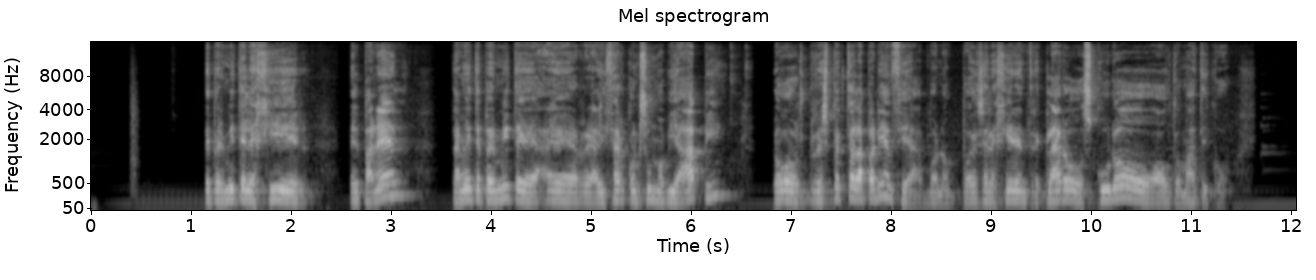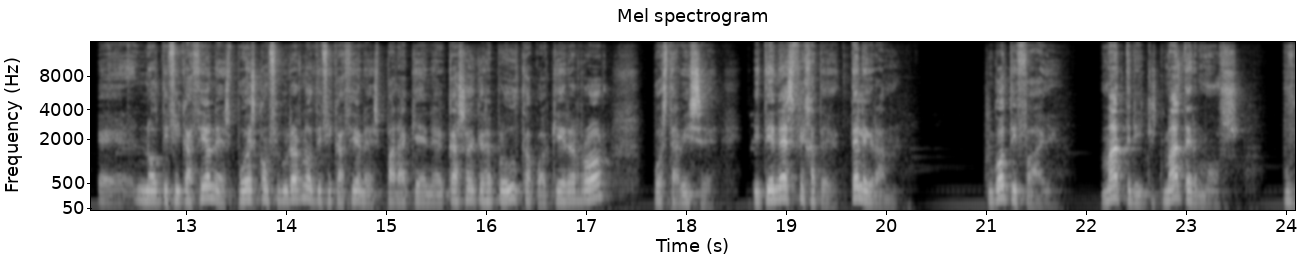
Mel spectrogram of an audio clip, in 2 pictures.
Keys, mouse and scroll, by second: 6.3 click, 12.2-13.7 drag, 19.5-21.9 drag.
